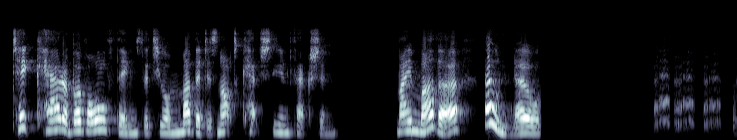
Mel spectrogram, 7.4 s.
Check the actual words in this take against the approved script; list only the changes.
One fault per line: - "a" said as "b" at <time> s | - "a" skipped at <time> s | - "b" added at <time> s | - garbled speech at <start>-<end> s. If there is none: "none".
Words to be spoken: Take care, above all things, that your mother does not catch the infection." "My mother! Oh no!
none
